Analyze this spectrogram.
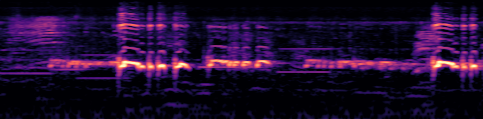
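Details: Zebra dove of local stock sings to provoke rivals and prompt other doves to reply; a quick stuttering cluster of soft coos, then level trilled cooing notes, and a fresh staccato burst opening the next phrase.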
